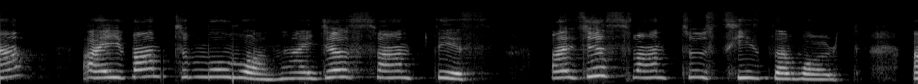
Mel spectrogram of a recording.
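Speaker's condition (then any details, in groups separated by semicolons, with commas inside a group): Acquired ataxia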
